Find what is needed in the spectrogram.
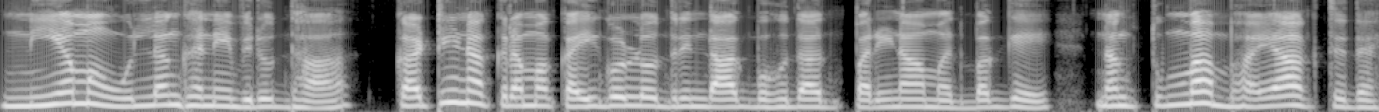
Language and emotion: Kannada, fearful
